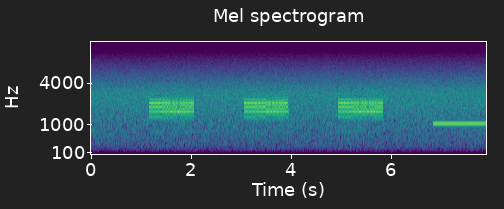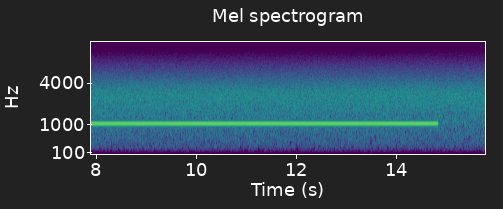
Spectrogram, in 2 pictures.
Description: Emergency Alert System (SAME) tones (header bursts, then the 1050 Hz attention tone), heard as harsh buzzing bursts, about 520.83 baud, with radio hiss.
